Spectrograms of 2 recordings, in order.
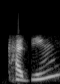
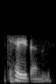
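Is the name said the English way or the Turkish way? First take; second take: Turkish; English. First: It is said with the Turkish pronunciation. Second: It is said with an anglicized pronunciation. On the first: This is the original word meaning woman. "In Turkish, it's pronounced Kadın" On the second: This is the company's chosen name. "so it's Caden"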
